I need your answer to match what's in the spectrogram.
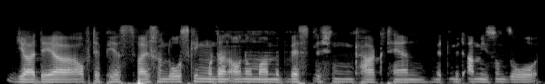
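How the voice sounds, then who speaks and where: A man's voice: mid-range voice, completely flat delivery, brisk, no room sound, muffled recording. A man co-hosting a casual gaming podcast who chimes in and asks questions back. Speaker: podcast co-host.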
